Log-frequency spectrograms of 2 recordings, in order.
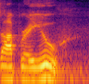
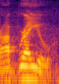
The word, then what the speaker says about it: Abreu: Yeah, actually, the way you would pronounce it is Abreu, or Abreu in Spanish.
